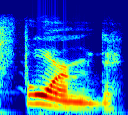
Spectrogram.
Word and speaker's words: formed: All right, let's go to the word formed. Instead of formed, okay, go straight to the D. The E will not make a sound.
